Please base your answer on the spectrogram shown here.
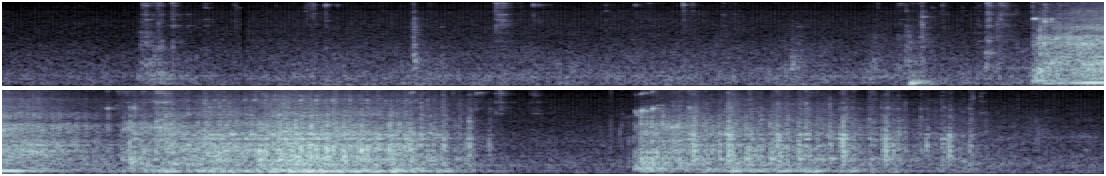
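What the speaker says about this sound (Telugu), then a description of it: "ఇప్పుడు ఈ రెండుని ఇలా పట్టుకొని జాయింట్ వేసుకుందాం" A sewing machine joins prince-cut blouse pieces in two steady whirring runs of stitching, each a few seconds long, after quieter handling of the fabric, close by with no talking.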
